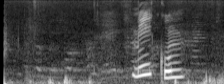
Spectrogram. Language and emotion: Russian, neutral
